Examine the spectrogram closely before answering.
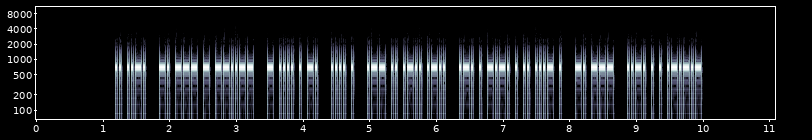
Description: Morse code, heard as a keyed tone, about 40 wpm, 700 Hz. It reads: IF NOT, THEN HE WILL RECEIVE NO FEE.
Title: Sentences from Top 1500 Words 40wpm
